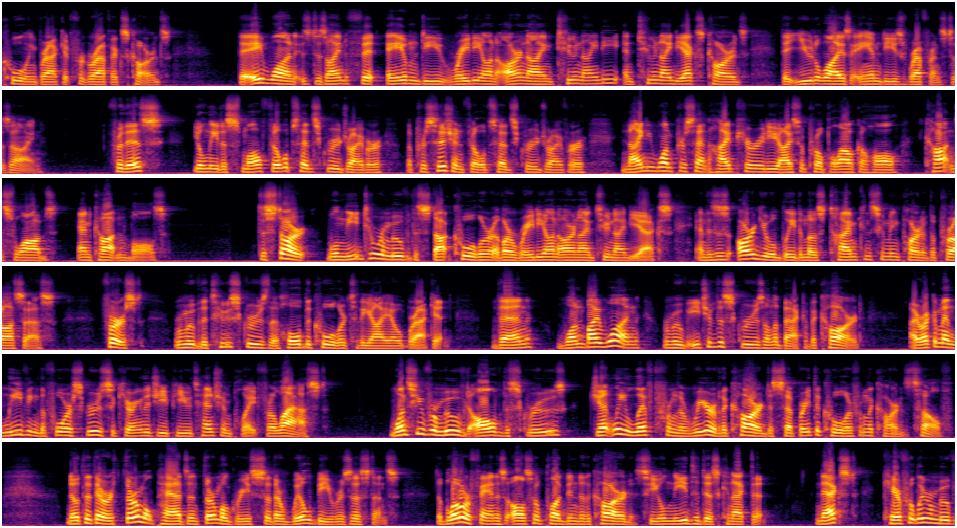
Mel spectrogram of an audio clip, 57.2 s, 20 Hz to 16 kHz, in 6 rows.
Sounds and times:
Speech: 0.0 - 1.7, 2.4 - 10.0, 10.6 - 20.8, 21.6 - 41.4, 42.0 - 47.7, 48.3 - 57.1.

